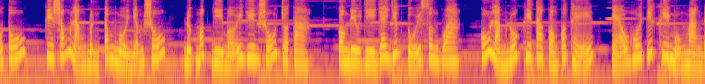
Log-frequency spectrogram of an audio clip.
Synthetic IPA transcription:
wt̪o˨˦ | xi˧sa˨˦wŋ͡mla̰˧˨ŋɓï˨˩ŋ̟t̪ə˧mŋo˨˩jɲə̰˧˩mso˨˦ɗɨ˨˩ək̚mə˦˥t̚zi˨˩ɓəː˧˩jzwi˧ənso˨˦t͡ɕɔ˧t̪aː˧ | kɔ˨˩nɗi˨˩əwzi˨˩za˧jzɨ˦˥t̚t̪u˧˩əjswə˧nkwaː˧ | ko˨˦laː˨˩mno˦˥t̚xi˧t̪aː˧kɔ˨˩nkɔ˨˦t̪ʰe˧˩ | kɛ˧˩wɦo˧jt̪i˦˥ət̚xi˧mṵ˧˨ənmaː˨˩ŋɗ

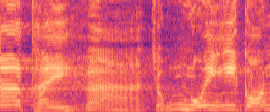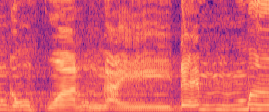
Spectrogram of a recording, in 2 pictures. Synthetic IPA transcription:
t̪ʰə˨˩jɣaː˨˩t͡ɕə˨˦wŋ͡mnu˧˥əjkɔ˧˥nɣə˧wŋ͡mkwaː˧nŋa˨˩jɗe˧mːɨ˧

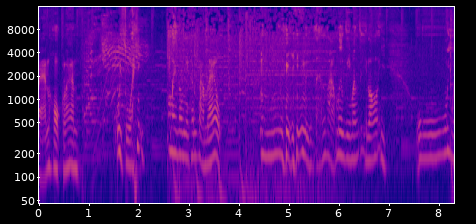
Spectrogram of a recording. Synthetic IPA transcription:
ɛ̰ː˩˦nɦo˨˩k̚laː˥˩n | ʔuː˧˩jsu˩˦əj | ma˧˥˩jt̪ɔ˧˩ŋmiː˧˩kʰa˧˥˩nt̪aː˨˩˦mlɛː˦˥˩w | ʔɯː˧˩nɯ˨˩ŋsɛː˨˩˦nsaː˩˦mːɯː˨˩nsiː˨˩mʰaː˧˥nsiː˨˩ɾɔː˦˥ʔiː˨˩k̚ | ʔuː˧˩j

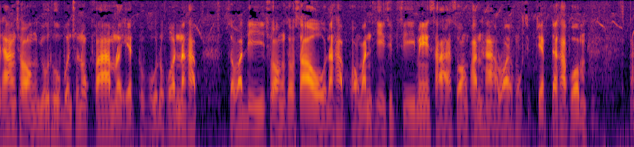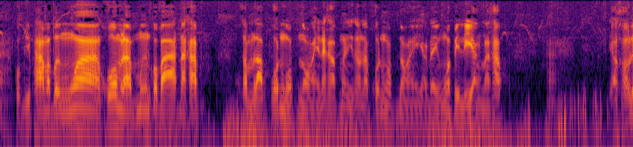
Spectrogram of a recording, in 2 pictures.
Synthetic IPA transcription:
t̪ʰaː˧˩ŋt͡ɕʰɔː˧˩ŋjuː˧˥˩t̪ʰuː˧˩p̚bo˧˨nt͡ɕʰno˧˩k̚faː˧˥˨mlɔː˧˩jʔe˧˩t̪ʰːu˧kpʰːuː˨˩t̪ʰuː˧˥kʰo˧˥˨nːa˦˧kʰa˦˧˥p̚ | sa˧wa˨˧˦t̪̚diː˨˧t͡ɕʰu˧˩əŋsa˧˩wsa˧wna˦˧kʰa˦˧˥p̚kʰɔː˨˦ŋwa˧˥˨nt̪ʰiː˧si˨˩p̚siː˨˩meː˧˥˨saː˩˦sɔː˩˦ŋpʰa˧˥˨nɦaː˨˧˩ɾɔː˧˥˩jɦo˧˦k̚si˨˧˩p̚t͡ɕe˧˩t̪̚dɯː˧˨kʰa˦˥pʰːo˨˦m | ʔaː˨˩pʰo˨˦mt̪iː˧˩pʰaː˧˥˩maː˧˩bɤ˧ŋːu˧˥˩ɐkʰoː˧˥˩mlɛ˧˥mɯː˧˨nku˧˦baː˨˩t̪̚na˦˧kʰa˧˦˥p̚sa˨˦mla˧˦p̚kʰo˧˥˨nŋo˧˥p̚nɔː˨˩jna˦˥kʰa˦˥p̚mɯ˧˨niː˧˩a˨˦la˧˦p̚kʰo˧˥˨nŋo˧p̚nɔː˨˩jːaː˨˩da˧˥˩jŋu˥˩ɐpa˨jli˧˩əŋna˦˥kʰa˦˧p̚ | ʔaː˨˩i˧˥˧kʰa˨˩wlɯ˧

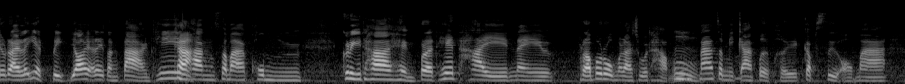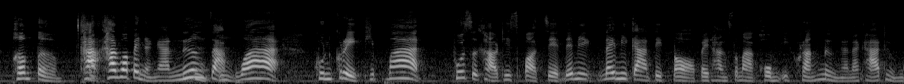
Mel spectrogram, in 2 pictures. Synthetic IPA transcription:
ɾaː˧jɾa˧˥ʔi˨˩ət̪̚pli˨˩k̚jɔ˥˩jʔa˧ɾa˧jt̪aː˨˩ŋt̪aː˨˩ŋt̪ʰiː˥˩tʰaː˧ŋsa˧maː˧kʰo˧m | kɾiː˧t̪ʰaː˧ɦɛ˨˩ŋpɾa˧t̪ʰeː˥˩t̪ʰːa˧jna˧j | pʰɾa˦˥bɔ˧ɾo˧ma˧ɾaː˧t͡ɕʰu˧t̪ʰa˧˩mnaː˥˩t͡ɕa˨˩ʔmiː˧kaː˧npɤː˨˩t̪̚pʰɤː˨˦jka˨˩p̚sɯː˨˩ʔɔː˨˩k̚maː˧ | pʰɤː˥˩mt̪ɤː˧mʰa˥˩kʰaː˥˩t̪̚waː˥˩pe˧nja˨˩ŋːa˦˧nːɯ˥˩əŋt͡ɕaː˨˩k̚waː˥˩ | kʰu˧nkɾiː˨˩k̚t̪ʰi˦˥p̚maː˥˩t̪̚ | pʰuː˥˩sɯː˧˦kʰaː˨˩wt̪ʰiː˧˥spɔː˨˩t̪̚t͡ɕeː˨˩t̪̚daː˥˩jda˥˩jmiː˧kaː˧nt̪i˨˩t̪ːɔː˨˩pa˧jt̪ʰaː˧ŋsa˧maː˧kʰo˧mʔiː˨˩kʰɾa˦˥ŋnɯ˨˩ŋʔa˨˩na˦˥kʰa˦˥t̪ʰɯ˩˦ŋ

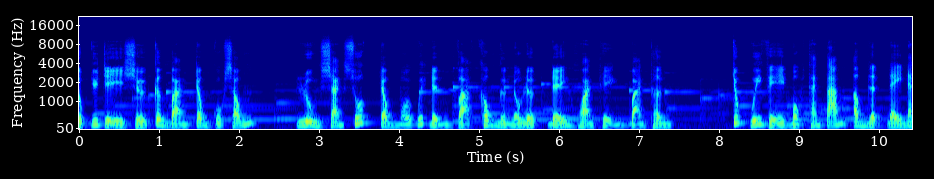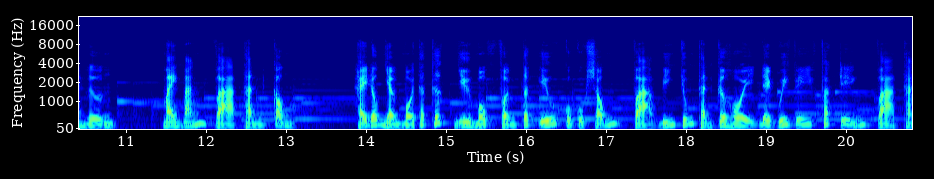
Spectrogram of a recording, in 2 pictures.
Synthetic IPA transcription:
t̪ʊ˨˩k͡p̚zwi˧t͡ɕḭ˨sɨ̰˧˨kəː˧nɓa˨˩ŋt͡ɕɔ˧wŋ͡mku˨˩ək̚sə˨˦wŋ͡m | lu˧ənsaː˨˦ŋsu˦˥ət̚t͡ɕɔ˧wŋ͡mmɔ̰˧˨jkwi˦˥ət̚ɗḭ̈˧˨ŋ̟vaː˨˩xə˧wŋ͡mŋɨ˨˩ŋno̰˧˥lɨ˨˩k̚ɗe˧˩ɦwaː˨˩nt̪ʰḭ˧˨ənɓaː˧˩nt̪ʰə˧n | t͡ɕʊ˦˥k͡p̚kwi˨˦vḭ˧˨mo˨˩t̚t̪ʰaː˨˦ŋt̪aː˨˦mʔə˧mlï˨˩k̟̚ɗə˧jna˧ŋlɨ̰˧˨əŋ | ma˧jma˨˦nvaː˨˩t̪ʰa˨˩jŋ̟kə˧wŋ͡m | ha̰˧˩jɗo˨˦ɲə̰˧˨nmɔ̰˧˨jt̪ʰə˦˥jk̚t̪ʰɨ˦˥k̚ɲɨ˧mo˨˩t̚fə˨˩nt̪ə˦˥t̚ʔi˨˦əwku˧˩əku˨˩ək̚sə˨˦wŋ͡mvaː˨˩ɓi˨˦ənt͡ɕʊ˨˦ŋ͡mt̪ʰa˨˩jŋ̟kəː˧ɦo̰˧˨jɗe˧˩kwi˨˦vḭ˧˨faː˦˥t̚t͡ɕi˧˩ənvaː˨˩t̪ʰa˧˩

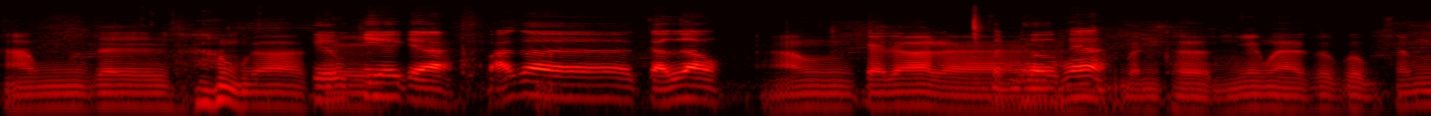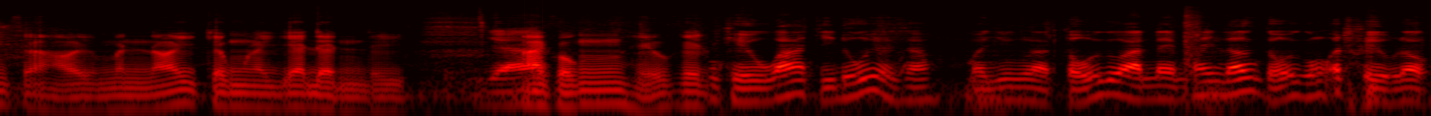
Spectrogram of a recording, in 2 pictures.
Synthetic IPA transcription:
hə˧wŋ͡mka˨˦hə˧wŋ͡mkɔ˨˦xi˨˩ə˨wki˧əkaː˨˩ɓa̰ː˧˥kɔ˨˦kɨ̰˧˨hə˧wŋ͡m | hə˧wŋ͡mkaː˨˦jɗɔ˨˦laː˨˩i˨ŋʰɨ˨˩əŋhaː˧ɓï˨˩ŋ̟t̪ʰɨ˨˩əŋɲɨ˧ŋmaː˨˩ku˨˩ək̚sə˨˦wŋ͡msa̰ː˧ɦo̰˧˨jmï˨˩ŋ̟nɔ˨˦jt͡ɕʊ˧ŋ͡mlaː˨˩zaː˧ɗï˨˩ŋ̟t̪ʰi˨˩ | za̰ː˧˨˩ʔaː˧jkʊ̰˧˥ŋ͡mɦi˧˩əwki˧nxi˧˩əwkwaː˨˦t͡ɕḭ˧˩ɗu˨˦jzə˨˩saː˧wmaː˨˩ɲɨ˧ŋlaː˨˩t̪u˧˩əjku˧˩əʔa˧jŋ̟ʔɛ˧mt̪ʰə˨˦jləː˨˦nt̪u˧˩əjkʊ̰˧˥ŋ͡mʔi˦˥t̚xi˨˩əwɗə˧w

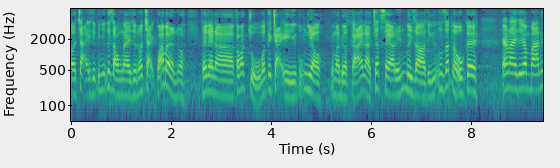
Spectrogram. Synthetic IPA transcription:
t͡ɕa̰˧˨jt̪ʰi˨˩kɔː˨˦ɲɨ̰˧˥ŋkaː˨˦za˨˩wŋ͡mna˨˩jt̪ʰi˨˩nɔ˨˦t͡ɕa̰˧˨jkwaː˨˦ɓe˨˩nzo˨˩j | t̪ʰe˨˦ne˧nlaː˨˩kaː˦˥k̚ɓa˦˥k̚t͡ɕu˧˩vəː˨˦kaː˨˦jt͡ɕa̰˧˨jkʊ̰˧˥ŋ͡mɲi˨˩əwɲɨ˧ŋmaː˨˩ɗɨ˨˩əkːaː˨˦jlaː˨˩t͡ɕə˦˥t̚sɛ˧ɗe˨˦nɓə˧jzəː˨˩t̪ʰi˨˩kɨ̰˧˥zə˦˥t̚laː˨˩ʔo˧ke˧ | ʔɛ˧wna˧jt̪ʰi˨˩ʔɛ˧mɓaː˨˦n

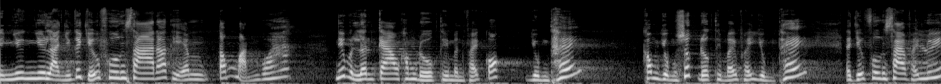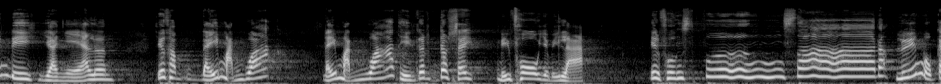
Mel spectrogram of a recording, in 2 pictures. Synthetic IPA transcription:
ɲɨ˧ɲɨ˧laː˨˩ɲɨ̰˧˥ŋkaː˨˦jt͡ɕɨ̰˧˥fɨ˧əŋsaː˧ɗɔ˨˦t̪ʰi˨˩ʔɛ˧mt̪ə˨˦wŋ͡mma̰˧˨jŋ̟kwaː˨˦ | ne˨˦wmi˨˩ŋle˧nkaː˧wxə˧wŋ͡mɗɨ˨˩ək̚t̪ʰi˨˩mï˨˩ŋ̟faː˧˩jkɔ˨˦zʊ˨˩ŋ͡mt̪ʰe˨˦ | xə˧wŋ͡mzʊ˨˩ŋ͡msɨ˦˥k̚ɗɨ˨˩ək̚t̪i˨˩a˨˧faː˧˩jzʊ˨˩ŋ͡mt̪ʰe˨˦ | laː˨˩t͡ɕɨ̰˧˥˦fɨ˧əŋsaː˧faː˧˩jlwi˨˦ənɗi˧vaː˨˩ɲɛ̰˧˨le˧n | t͡ɕɨ˨˦xə˧wŋ͡mɗə˧˩jma̰˧˨jŋ̟kwaː˨˦ | ɗə˧˩jma̰˧˨jŋ̟kwaː˨˦t̪ʰi˨˩ka˨˦nɔ˨˦sɛ̰˧˥ɓḭ˧˨fo˧vaː˨˩ɓḭ˧˨la̰ː˨˩k̚ | fɨ˧əŋfɨ˧əəəəəŋsaː˧ɗɔ˨˦lwi˨˦ənmo˨˩t̚k

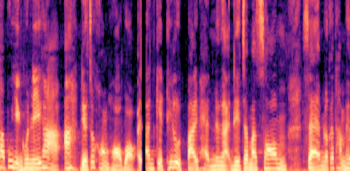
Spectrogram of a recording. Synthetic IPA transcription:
a˥˩pʰuː˥˩ji˩˦ŋkʰo˧nːiː˦˥kʰa˥˩ʔa˧˩di˨˩˦t͡ɕa˨˩kʰɔː˩˦ŋɦɔː˩˦bɔː˨˩k̚ʔaː˧aː˧nke˨˩t̪ʰːiː˥˩lu˨˩t̪̚pa˧jpʰɛː˩˦nːɯ˧ŋʔa̰˨˩di˩˦wt͡ɕa˨˩maː˧sɔ˥˩m | sɛː˧mlɛː˦˥kɔ˥˩t̪ʰa˧mha˥˩

